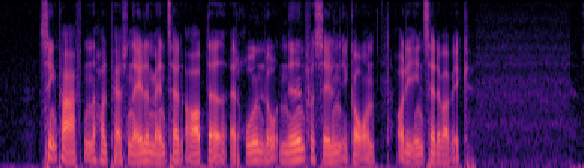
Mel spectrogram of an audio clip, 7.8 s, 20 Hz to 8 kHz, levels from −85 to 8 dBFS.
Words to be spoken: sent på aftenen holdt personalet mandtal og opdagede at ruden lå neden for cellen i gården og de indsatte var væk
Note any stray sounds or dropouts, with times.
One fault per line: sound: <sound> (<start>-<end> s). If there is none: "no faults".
no faults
